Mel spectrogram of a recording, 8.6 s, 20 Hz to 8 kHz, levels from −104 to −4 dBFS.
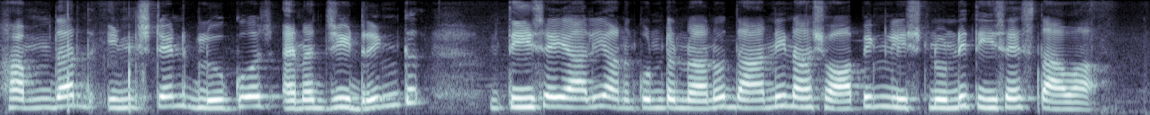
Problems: constant background noise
